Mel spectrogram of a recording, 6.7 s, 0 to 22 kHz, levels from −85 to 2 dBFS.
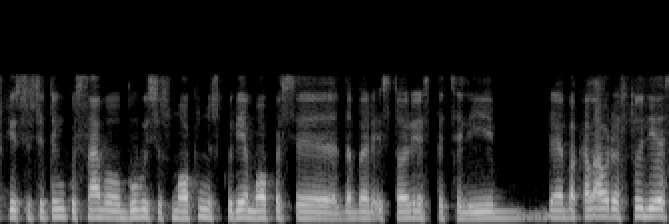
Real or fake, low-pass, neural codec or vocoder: fake; 5.4 kHz; vocoder, 24 kHz, 100 mel bands, Vocos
